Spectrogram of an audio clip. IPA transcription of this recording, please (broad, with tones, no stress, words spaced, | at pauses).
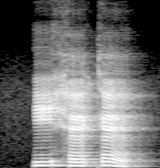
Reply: i˦hɛ̃˦kɛ̃˦˨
